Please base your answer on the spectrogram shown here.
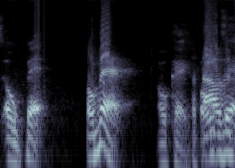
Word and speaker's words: Obet: we sitting there they told us how to pronounce this it's OBET oh man okay a thousand percent it's OBET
